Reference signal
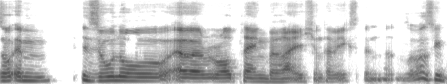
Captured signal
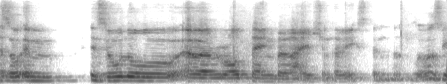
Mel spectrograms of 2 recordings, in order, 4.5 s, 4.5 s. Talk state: echo only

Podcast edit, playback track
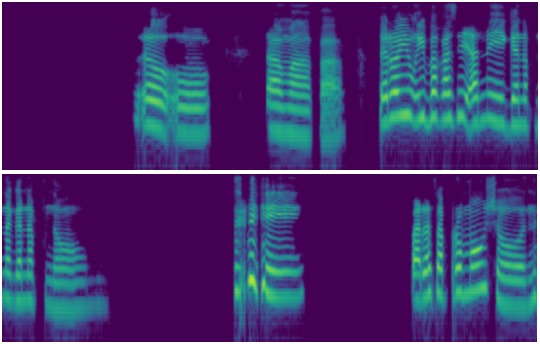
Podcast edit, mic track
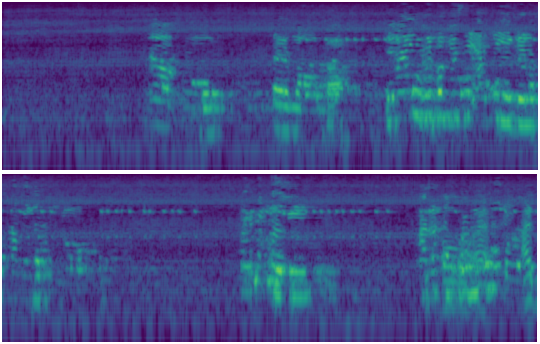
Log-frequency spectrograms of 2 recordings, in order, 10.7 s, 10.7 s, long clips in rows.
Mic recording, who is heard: both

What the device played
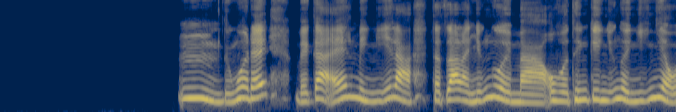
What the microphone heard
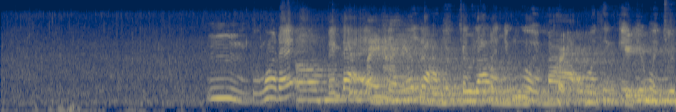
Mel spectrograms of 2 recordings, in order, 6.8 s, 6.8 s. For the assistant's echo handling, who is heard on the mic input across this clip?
both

